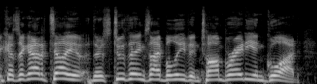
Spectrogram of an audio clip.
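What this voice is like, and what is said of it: Put-on Boston accent. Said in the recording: “when ... and I do this accent there, kid ... It's not that part of Massachusetts. It's the other side. Not Boston ... I don't have that accent”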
